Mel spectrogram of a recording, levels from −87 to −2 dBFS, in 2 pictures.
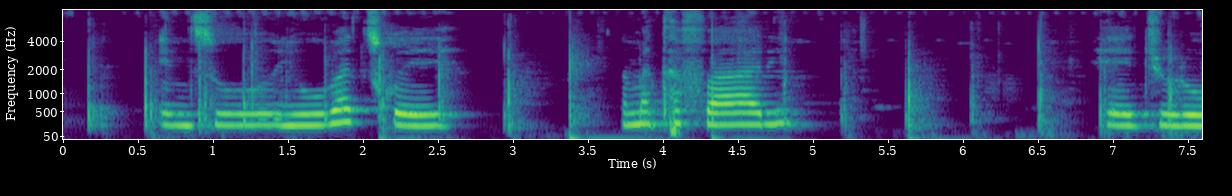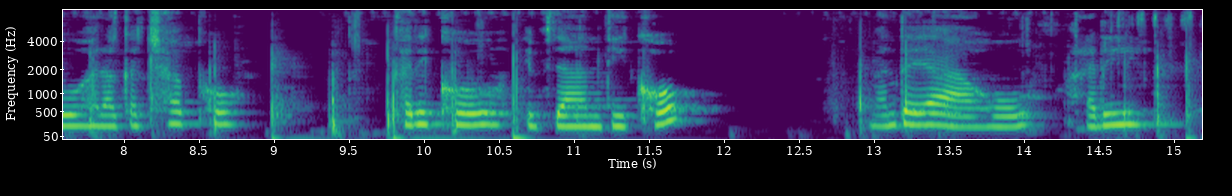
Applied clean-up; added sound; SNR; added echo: classical method log-MMSE.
